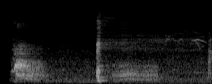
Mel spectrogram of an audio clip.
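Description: Chihuahua puppy barking twice, about a second apart, the second bark short and sharp.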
